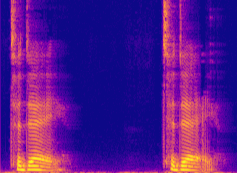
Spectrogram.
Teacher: our second syllable has the stress or emphasised vowel sound · Again, we've got two syllables in this word. Our second syllable has the stressed or emphasized vowel sound, A, A. We stretch that sound and put it in the spotlight.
